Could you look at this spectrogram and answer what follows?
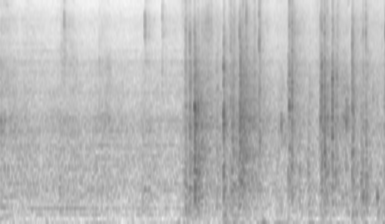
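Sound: footsteps running up stairs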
